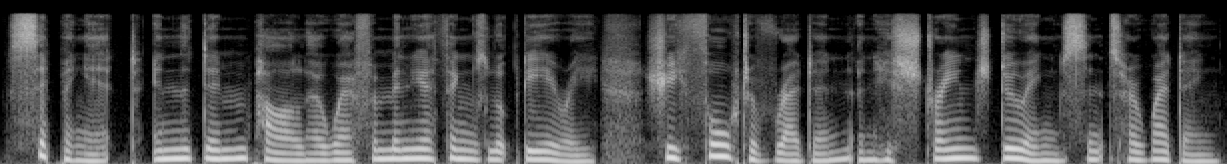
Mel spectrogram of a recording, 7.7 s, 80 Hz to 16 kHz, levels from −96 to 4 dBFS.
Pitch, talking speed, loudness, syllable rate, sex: 180 Hz, 170 wpm, -18 LUFS, 4.5 syllables/s, female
